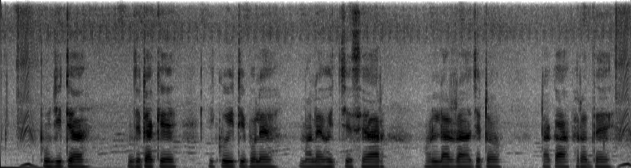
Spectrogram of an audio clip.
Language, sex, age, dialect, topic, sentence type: Bengali, male, 18-24, Jharkhandi, banking, statement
